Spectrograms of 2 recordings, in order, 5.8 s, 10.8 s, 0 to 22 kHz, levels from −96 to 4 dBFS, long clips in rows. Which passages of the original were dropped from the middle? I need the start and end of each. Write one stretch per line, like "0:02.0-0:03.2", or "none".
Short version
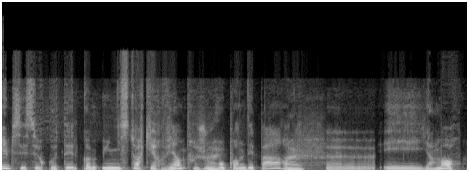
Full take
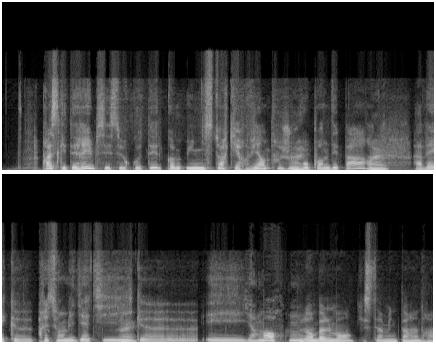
0:05.1-0:07.2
